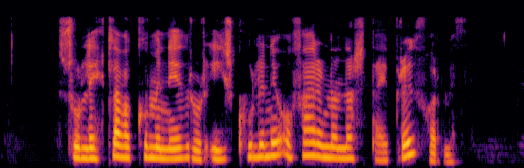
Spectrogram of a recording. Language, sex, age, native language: Icelandic, female, 30-39, Icelandic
